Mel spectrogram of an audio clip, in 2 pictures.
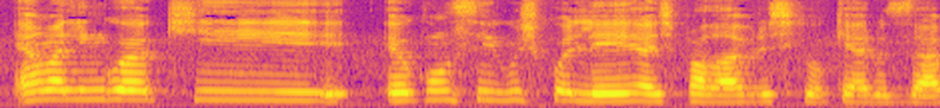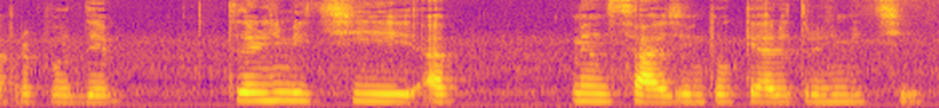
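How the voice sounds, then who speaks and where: A young woman with a Brazilian Portuguese accent, hosting a podcast in a reflective personal monologue, thoughtful and often pausing to search for the right word. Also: mid-range voice, level tone, warm tone. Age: young adult. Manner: thoughtful, searching for words, pauses and restarts. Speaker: podcast host.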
